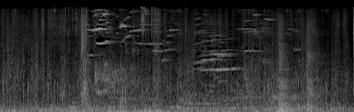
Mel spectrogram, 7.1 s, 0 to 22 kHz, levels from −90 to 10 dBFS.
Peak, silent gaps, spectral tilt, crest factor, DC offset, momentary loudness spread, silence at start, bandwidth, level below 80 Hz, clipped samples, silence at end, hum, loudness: -16 dBFS; none; -2.5 dB/octave; 22 dB; under 0.1%; 17 LU; 0 s; 17 kHz; -44 dBFS; under 0.1%; 0 s; none; -36 LUFS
